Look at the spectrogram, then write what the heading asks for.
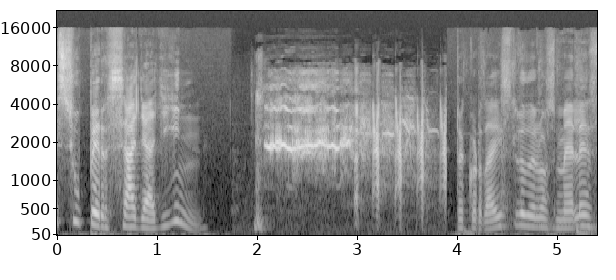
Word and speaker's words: Super Saiyajin: Que no se dice Super Saiyan. Que se dice Super Saiyajin.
